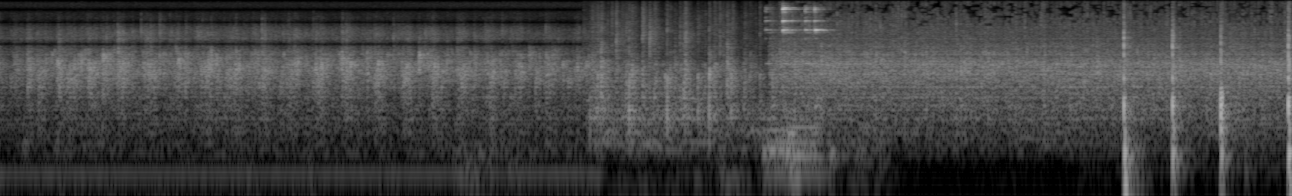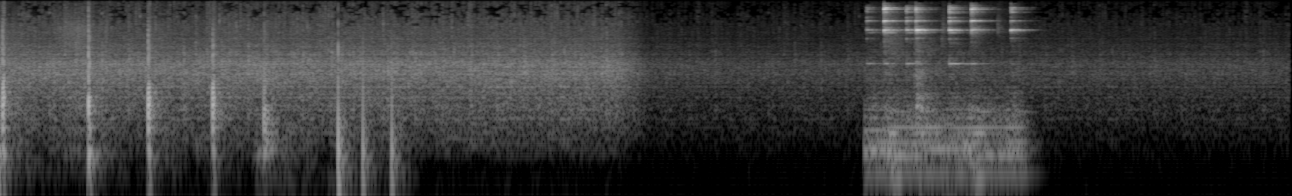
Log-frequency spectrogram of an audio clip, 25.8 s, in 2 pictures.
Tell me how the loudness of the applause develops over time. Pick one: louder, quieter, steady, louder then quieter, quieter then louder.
quieter.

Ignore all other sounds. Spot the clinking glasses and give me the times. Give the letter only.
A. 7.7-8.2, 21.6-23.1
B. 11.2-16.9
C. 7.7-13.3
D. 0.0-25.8
A.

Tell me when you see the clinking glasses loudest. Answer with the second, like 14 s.
22 s.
